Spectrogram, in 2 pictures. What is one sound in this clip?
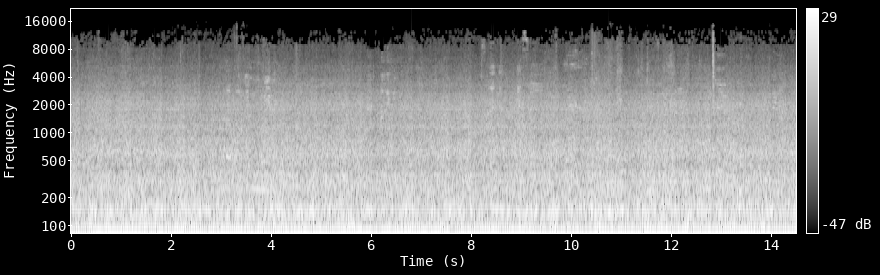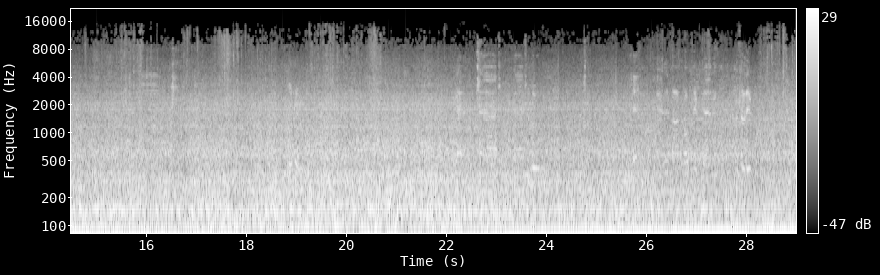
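A plane's cabin engines drone steadily.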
